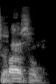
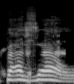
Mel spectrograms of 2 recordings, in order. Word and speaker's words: basil: It's basil. I didn't say Barzil. You said Bazel, like Barzell.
